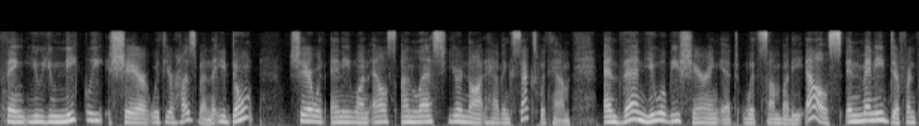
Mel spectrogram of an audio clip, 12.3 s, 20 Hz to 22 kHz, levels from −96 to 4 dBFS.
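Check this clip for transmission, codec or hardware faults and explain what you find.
Nothing here points to a fault, just speech carried over G.722 wideband telephone coding, with the sound stopping around 7.7 kHz and a little of the light coding roughness you'd expect from a lower-bitrate mode such as 48 kbit/s.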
